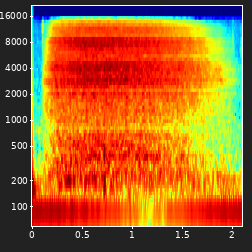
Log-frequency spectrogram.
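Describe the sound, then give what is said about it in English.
A single long breath is heard as a soft, airy hiss during a breathing exercise of breathing in and blowing out. It swells and then slowly fades over a faint, steady low hum. “Breathe in, blow out. Breathe in,”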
